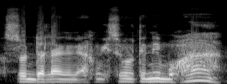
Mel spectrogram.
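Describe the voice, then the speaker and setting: A man's voice: medium pitch, normal speed, a bit bright, lightly acted. An actor playing a pushy, amorous man of sixty-three in a radio drama, with a Central Visayan Filipino accent. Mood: coaxing, lecherous. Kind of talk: Cebuano radio drama acting.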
